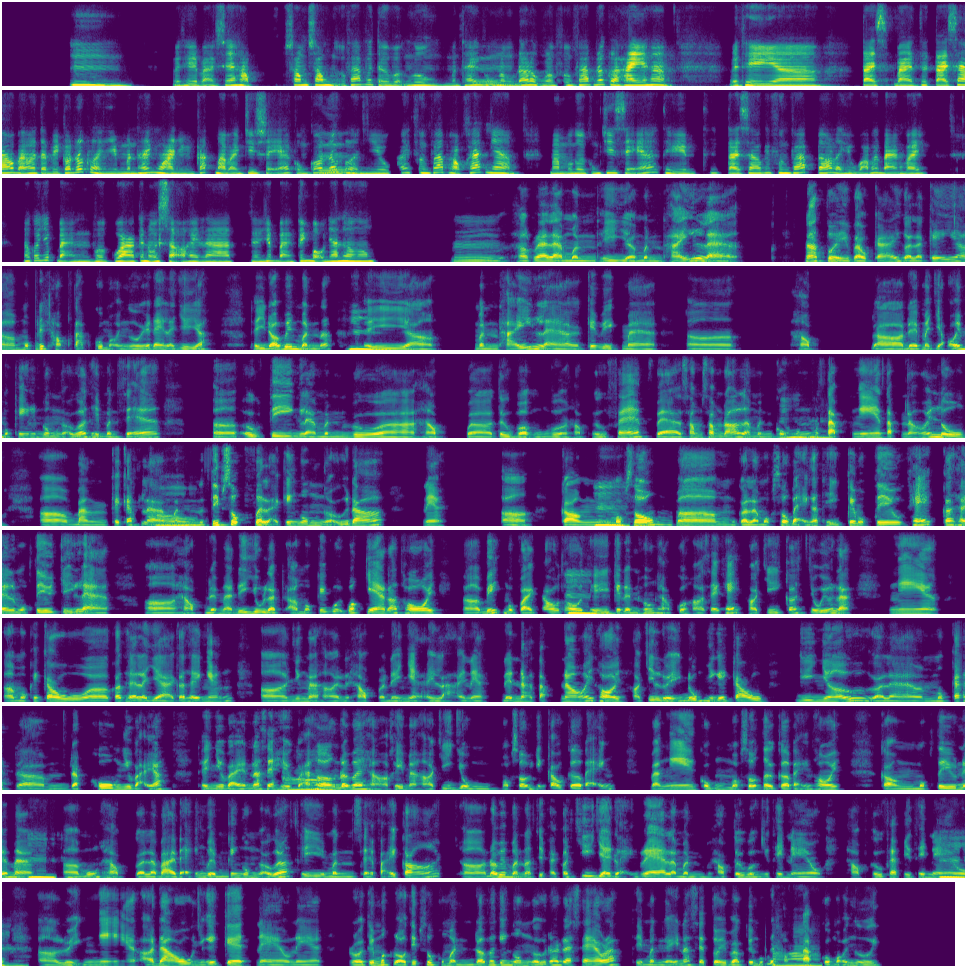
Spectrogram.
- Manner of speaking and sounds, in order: tapping; other background noise
- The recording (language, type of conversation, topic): Vietnamese, podcast, Làm thế nào để học một ngoại ngữ hiệu quả?
- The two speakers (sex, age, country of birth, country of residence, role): male, 20-24, Vietnam, Vietnam, guest; male, 20-24, Vietnam, Vietnam, host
